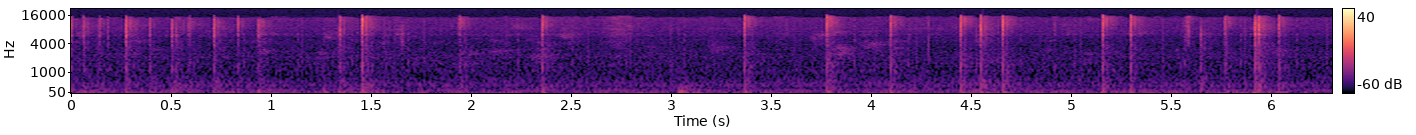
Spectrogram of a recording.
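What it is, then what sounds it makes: Flat-screen TV panel. Fingernail tips tap and trace across the glossy panel of a large, switched-on flat-screen TV, producing an irregular series of short, dry clicks with bright edges. A steady low hum sits underneath throughout, and each tap dies away almost instantly.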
